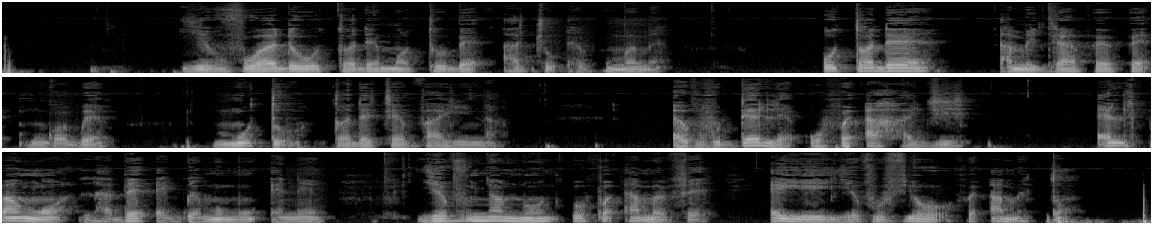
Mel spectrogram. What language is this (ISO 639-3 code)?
ewe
